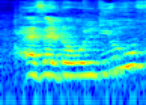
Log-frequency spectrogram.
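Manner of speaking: ordinary talk, nothing marked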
